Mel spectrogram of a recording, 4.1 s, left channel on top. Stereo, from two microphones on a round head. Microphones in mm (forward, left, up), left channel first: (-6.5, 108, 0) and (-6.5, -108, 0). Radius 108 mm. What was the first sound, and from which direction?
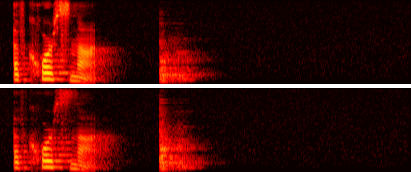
A woman speaking, 60° left (ahead or behind).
